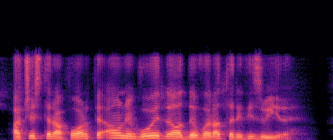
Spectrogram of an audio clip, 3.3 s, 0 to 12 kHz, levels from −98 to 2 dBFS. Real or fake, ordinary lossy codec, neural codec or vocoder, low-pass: fake; Opus, 64 kbps; codec, 16 kHz, about 1 kbps, DyCAST, with the encoder's durations; 7.2 kHz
